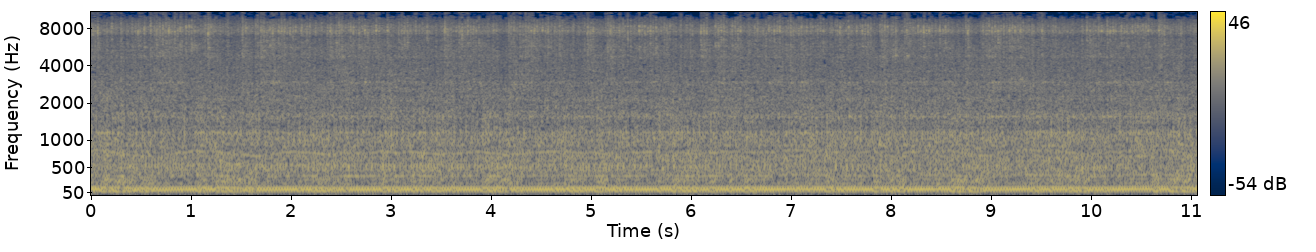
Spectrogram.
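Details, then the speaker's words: Yard Machines mower, 20 hp twin with 42-inch deck, obtained free, first start: low, uneven, lumpy chugging that won't idle down. No knocks heard; owner suspects the carburetor needs work. "that issue boys they are not even won't even idle down soul yeah so we need obviously some carb work"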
